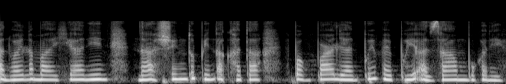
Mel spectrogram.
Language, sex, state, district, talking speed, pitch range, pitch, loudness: Mizo, female, Mizoram, Aizawl, 250 wpm, 210-230 Hz, 220 Hz, -13 LUFS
